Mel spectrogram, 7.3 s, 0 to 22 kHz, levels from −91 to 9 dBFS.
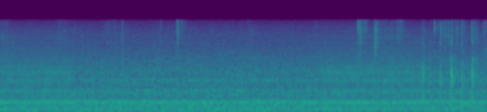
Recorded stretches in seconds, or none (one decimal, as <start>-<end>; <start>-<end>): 1.1-4.8; 6.4-7.3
